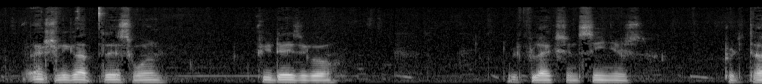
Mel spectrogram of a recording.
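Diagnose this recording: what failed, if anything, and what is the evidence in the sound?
A CD skip at the playback stage at 3.94 s: the player mutes for about 10 ms, then resumes from another turn of the disc's spiral, jumping forward or back. The waveform shows a brief gap and a discontinuity; the spectrogram, a thin broadband stripe and a sudden content change.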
